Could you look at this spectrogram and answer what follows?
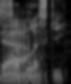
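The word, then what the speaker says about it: Szablewski: s k i so it's like bruski but with an l and a s so it's seski let's go with that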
